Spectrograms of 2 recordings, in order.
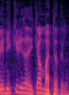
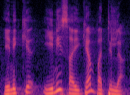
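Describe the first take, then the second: First: Said in the usual way. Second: Slow, spaced words, each given room; saint's measured tone. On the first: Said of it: "നമ്മൾ പറയും". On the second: Shown as a demonstration. Preacher showing how the saint said it, slow and deliberate. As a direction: take it slowly, pausing after the first word. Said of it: "വായിച്ചത് ഇങ്ങനെയാണ്".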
